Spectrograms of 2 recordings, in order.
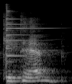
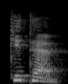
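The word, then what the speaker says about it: كتاب: If we have 2 words, we have, for example, like kitab, book, kitab. But if we want to pronounce the Kaaf, it is qalb, heart.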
